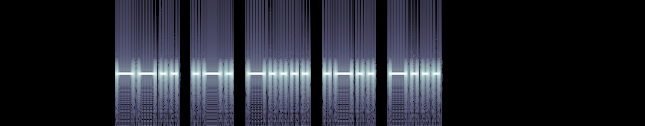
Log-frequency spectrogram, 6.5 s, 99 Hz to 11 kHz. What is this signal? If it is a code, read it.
Morse code, heard as a keyed tone, about 21 wpm, 700 Hz. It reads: ZR6LB
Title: DXCC-100 Call Signs - 5 Characters - 22wpm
